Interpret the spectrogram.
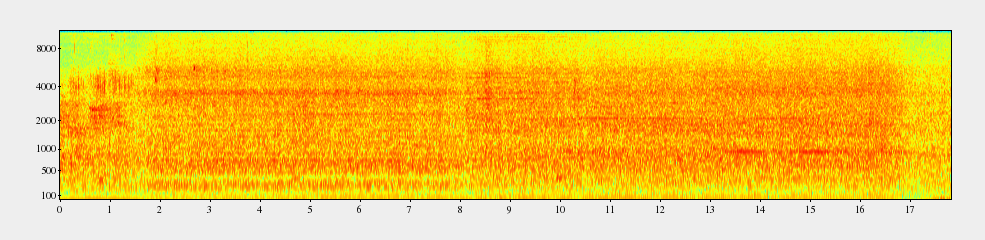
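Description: Steady hum and rumble of passenger trains standing at the platforms of a roofed train shed, with general station noise; the hum changes about halfway through.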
